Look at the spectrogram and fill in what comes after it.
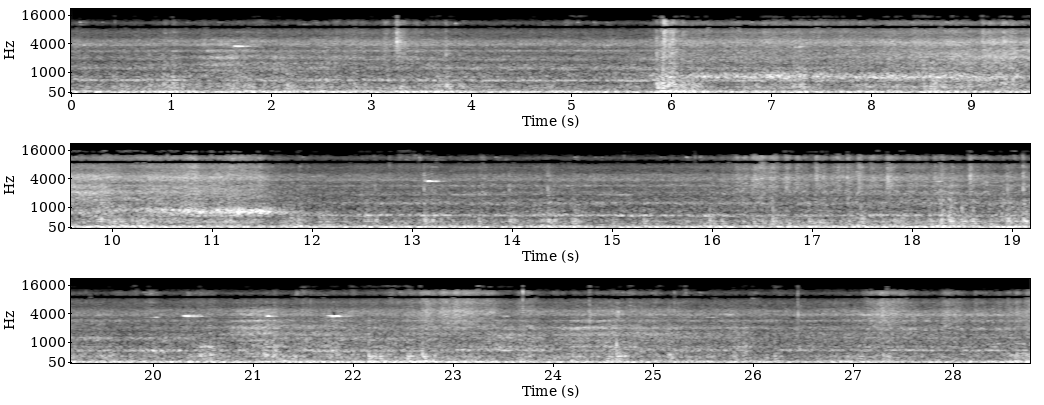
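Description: Keihin-Tohoku line electric commuter train running along the track, heard from the driver's cab: a steady rumble of wheels on rail with a faint hum, and a single sharp knock about six seconds in.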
